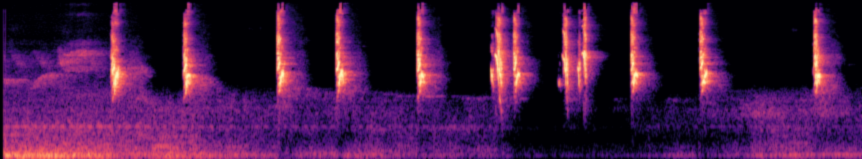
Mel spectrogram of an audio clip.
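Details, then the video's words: Long-tailed shrike song played to coax a silent shrike into singing: sharp, isolated high chips roughly every half second to second, some doubled, over a faint low hum at the start. "CENDET MACET COBA PANCING DENGAR KICAU EFEKTIF SUPER LANTR BONGKR ISIAN INI DIJAMIN NYAUT"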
